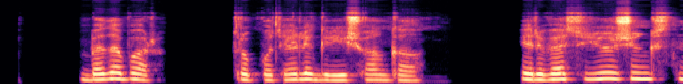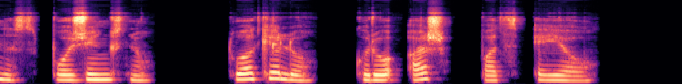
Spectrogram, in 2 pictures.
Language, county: Lithuanian, Marijampolė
